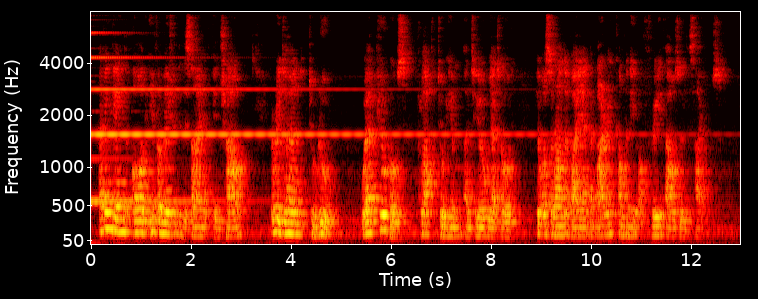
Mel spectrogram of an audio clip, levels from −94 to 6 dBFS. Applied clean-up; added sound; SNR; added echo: none; Musical instrument; 11 dB; reverberation time 0.6 s.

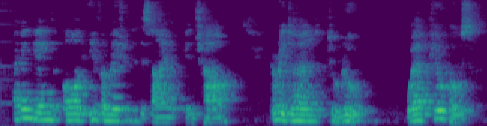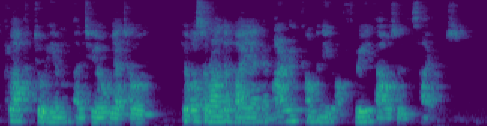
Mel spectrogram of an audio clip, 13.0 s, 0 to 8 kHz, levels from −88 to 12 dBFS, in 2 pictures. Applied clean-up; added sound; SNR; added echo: classical method WPE with log-MMSE.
